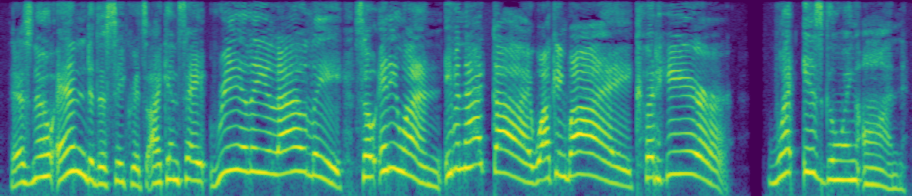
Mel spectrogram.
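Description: A woman's voice: on the high side, no echo, studio quality. An American woman playing a determined young amateur detective in a video game, assertive and questioning. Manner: assertive, questioning, clearly enunciated. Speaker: game protagonist.

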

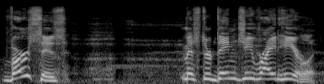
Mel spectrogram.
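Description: A man's voice: very high voice, animated, slow pace, a little hiss or hum. A young man with headphones giving casual, exclamation-filled reaction commentary on a video. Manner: exclaiming, laughing, reading subtitles aloud. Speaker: YouTube reaction host. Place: indoor room. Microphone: studio mic with over-ear headphones. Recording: loud backing music under voice. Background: loud music from the reacted video.

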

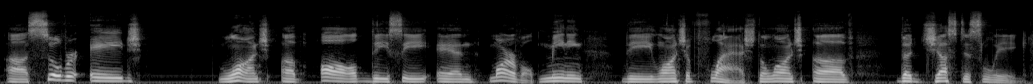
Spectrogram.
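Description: A man's voice: mid-range voice, takes it slowly, darkish tone, no room sound, clean studio sound. A man hosting a chatty pop culture podcast, talking with enthusiasm and emphasis, often repeating phrases for effect. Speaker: podcast host.

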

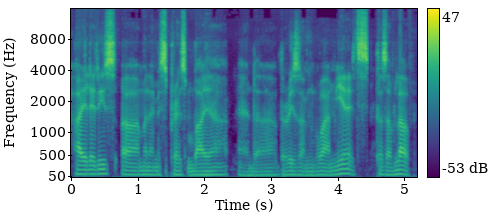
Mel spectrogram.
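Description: Bachelor, thirties, from South Africa, very low and even-toned, laid-back. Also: male voice, moderate pace, no echo. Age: 30s. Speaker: bachelor contestant. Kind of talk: casual self-introduction.

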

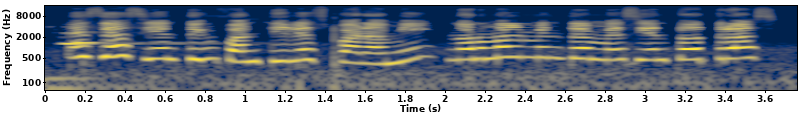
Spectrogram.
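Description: A woman's voice: very high voice, moderate pace. Eager little girl pug puppy. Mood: excited. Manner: eager, giggly, full of questions. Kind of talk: Spanish cartoon dub. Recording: cartoon score playing underneath.

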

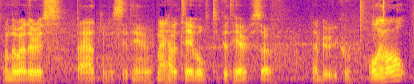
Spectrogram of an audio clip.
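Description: Male sailing vlogger, young adult, fairly deep voice, informal delivery, noisy handheld-camera sound. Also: brisk, gravelly. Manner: informal, thinking aloud. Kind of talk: casual vlog commentary. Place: small sailboat cockpit and cabin. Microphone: handheld camera at arm's length. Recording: noisy on-board camera audio, steady hum.

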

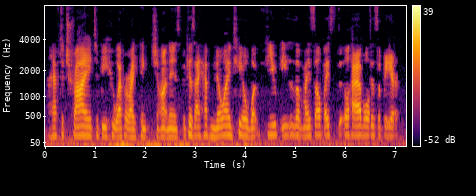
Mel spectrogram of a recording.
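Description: A man playing a frightened, despairing young man in an emotional fan-dub drama, confiding haltingly and pleading. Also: on the high side, pushed and bright.

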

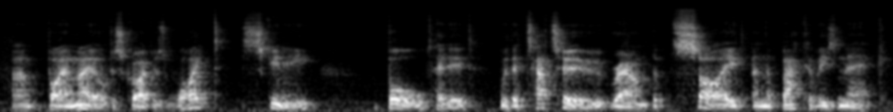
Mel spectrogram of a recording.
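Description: A British man in his forties reading a local police news update to camera in a measured, formal, matter-of-fact way. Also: medium pitch. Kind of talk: semi-scripted police news bulletin read to camera. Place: indoors, small plain room on a sofa. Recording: echoey small room.

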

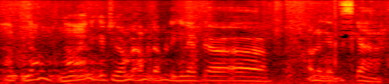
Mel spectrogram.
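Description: A man's voice: on the high side, very fast, gravelly, heavy background noise. An older man, arguing in a car, stammering and repeating words, swearing often. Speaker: passenger uncle. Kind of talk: casual argument. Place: inside a parked car. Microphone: phone on dashboard.

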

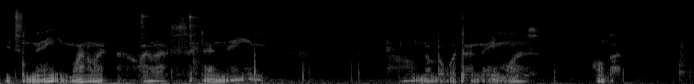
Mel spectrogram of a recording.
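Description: A gamer with a breathy, whispery voice, nervously muttering to themself while playing through a horror game. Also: medium pitch, expressive, moderate pace, dark tone. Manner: nervous, muttering to self, reluctant. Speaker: solo gamer. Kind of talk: hushed let's-play commentary of a horror game.

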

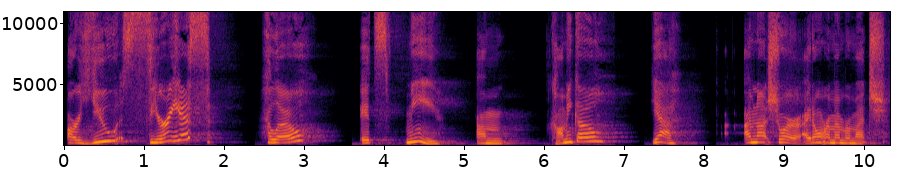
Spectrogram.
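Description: A woman playing a sharp, sardonic young female spy in a video game, talking conversationally with a defiant edge. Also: a little high, big pitch swings, slow, long pauses. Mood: confused. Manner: sarcastic, defiant. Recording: long reverb on the voice.

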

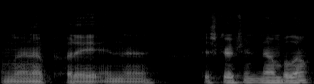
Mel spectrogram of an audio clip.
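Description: Very deep young man, casual gamer. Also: fairly even intonation, normal speed, darkish tone. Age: teens to young adult. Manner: slangy, informal. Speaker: gaming video creator. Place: small plain room indoors. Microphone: phone at arm's length.

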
